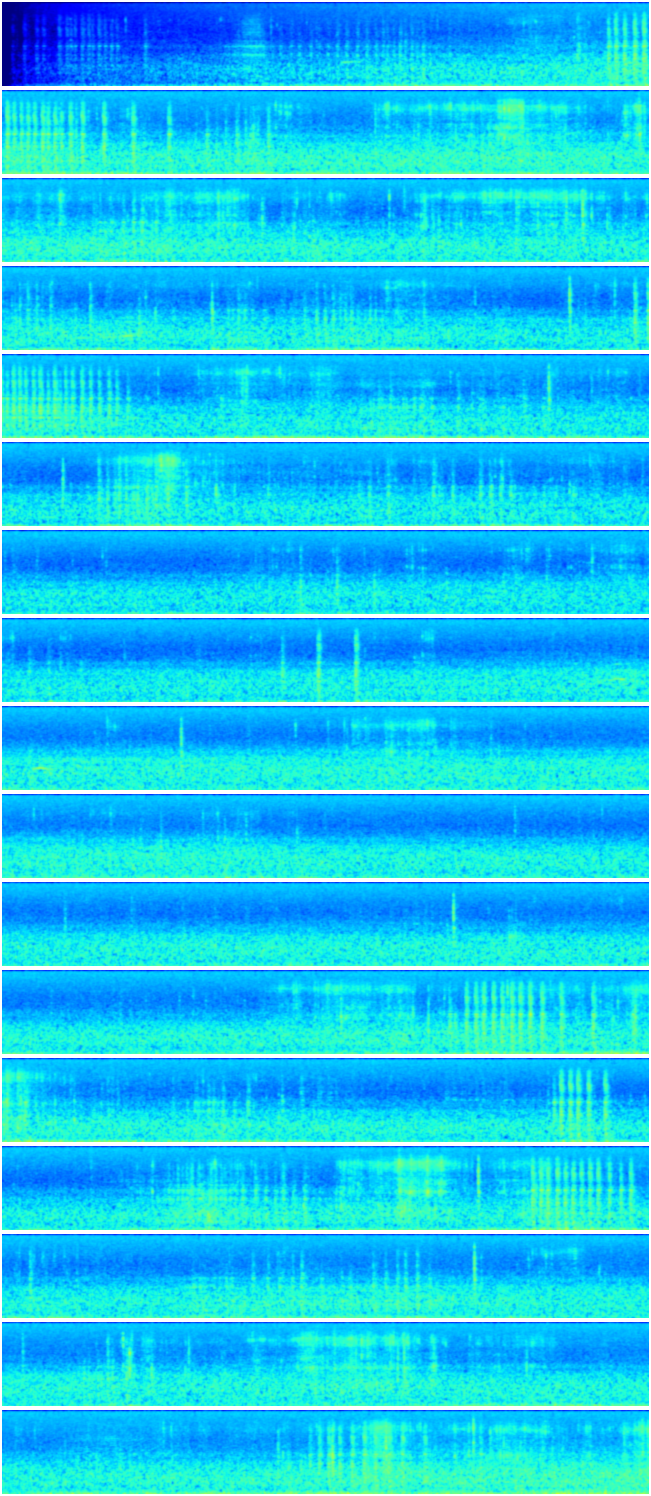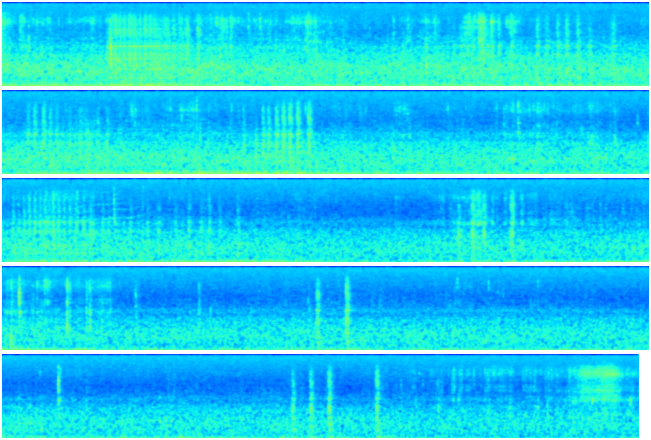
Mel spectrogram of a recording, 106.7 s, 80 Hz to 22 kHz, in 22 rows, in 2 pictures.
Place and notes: {"title": "Utena, Lithuania, a broken hut", "date": "2015-04-09 17:45:00", "description": "wind play in the brokem hut in the wood", "latitude": "55.52", "longitude": "25.63", "altitude": "123", "timezone": "Europe/Vilnius"}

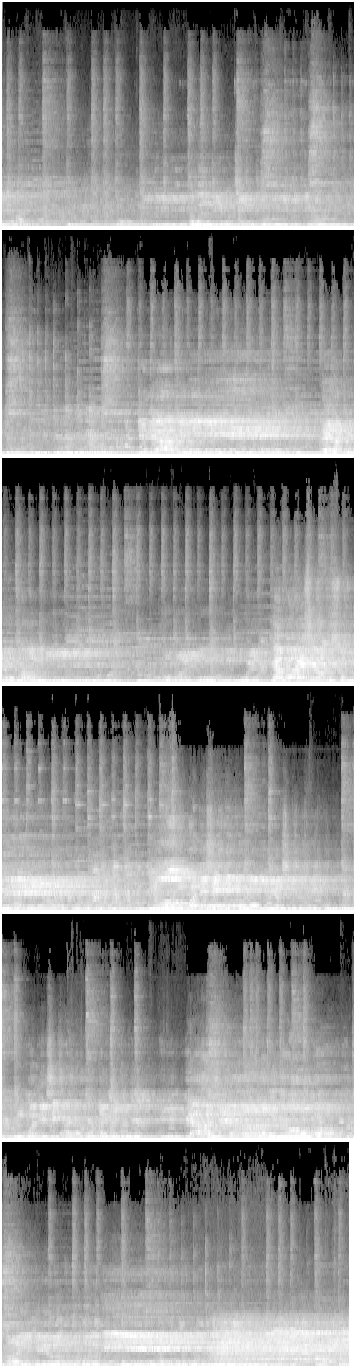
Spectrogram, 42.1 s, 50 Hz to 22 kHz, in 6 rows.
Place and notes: {"title": "清泉里保安宮, Shalu Dist., Taichung City - Community party", "date": "2017-10-09 20:12:00", "description": "In the temple, Traffic sound, Firecrackers and fireworks, Community party, Binaural recordings, Sony PCM D100+ Soundman OKM II", "latitude": "24.24", "longitude": "120.61", "altitude": "201", "timezone": "Asia/Taipei"}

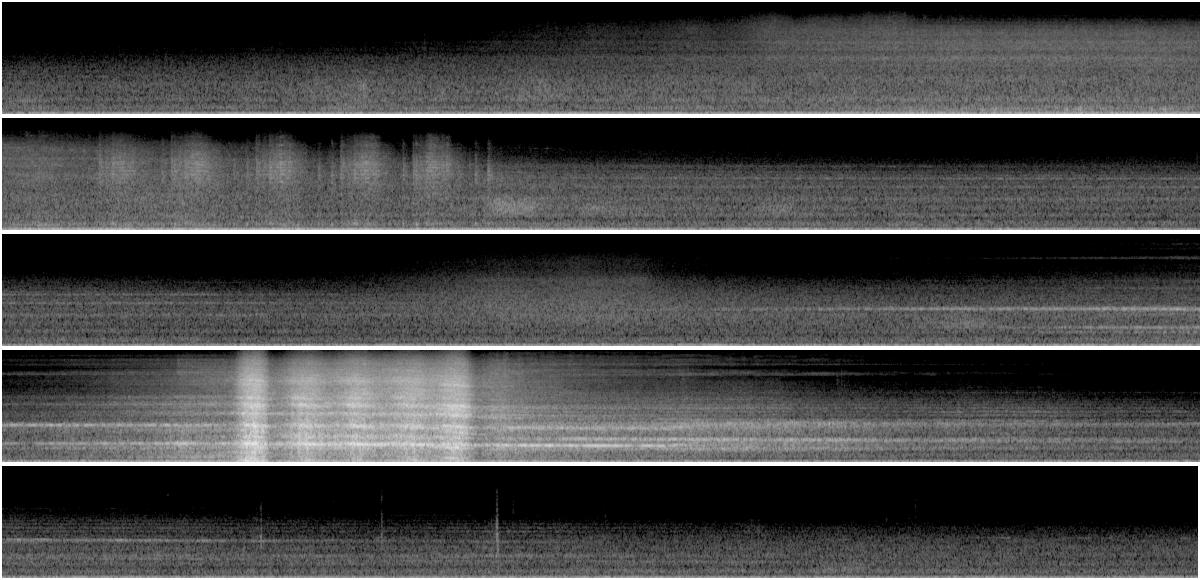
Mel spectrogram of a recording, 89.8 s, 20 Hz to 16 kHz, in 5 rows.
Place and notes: {"title": "Helsinki, Finland - Trains between Helsinki mainstation and Pasila", "date": "2015-10-26 20:00:00", "description": "Trains manoeuvring between Helsinki main station and Pasila on 26.10.2015, around 20:00h.\nRecorded with a LOM stereo pair of Omni microphones and (separate file but simultaneously) an Electrosluch 3 to record electrostatics. Minimal editing done, no cutting.", "latitude": "60.19", "longitude": "24.94", "altitude": "40", "timezone": "Europe/Helsinki"}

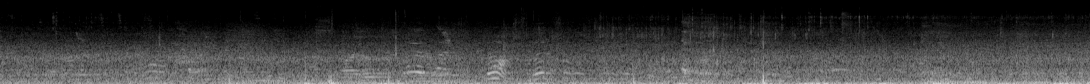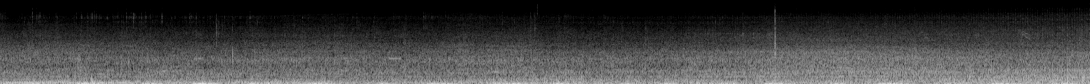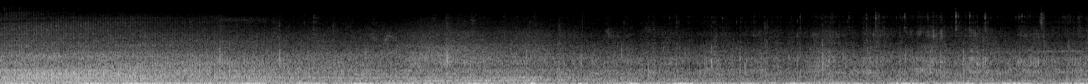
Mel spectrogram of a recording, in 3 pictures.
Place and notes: {"title": "Strada Piata Amzei, Bucharest", "date": "2011-11-20 14:13:00", "description": "street, talking, traffic", "latitude": "44.44", "longitude": "26.09", "altitude": "91", "timezone": "Europe/Bucharest"}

